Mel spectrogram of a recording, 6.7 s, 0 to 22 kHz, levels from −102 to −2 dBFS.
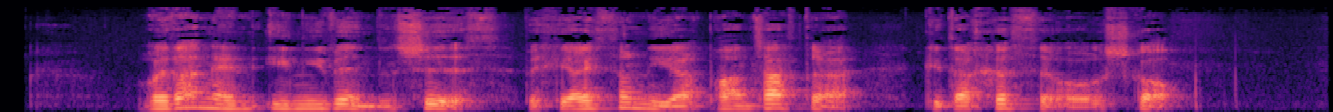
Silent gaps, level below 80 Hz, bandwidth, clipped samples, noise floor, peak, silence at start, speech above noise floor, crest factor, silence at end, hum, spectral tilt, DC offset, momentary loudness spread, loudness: none; -74 dBFS; 16 kHz; under 0.1%; -66 dBFS; -8 dBFS; 0.7 s; 38 dB; 22 dB; 0.75 s; none; -5 dB/octave; under 0.1%; 10 LU; -28 LUFS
